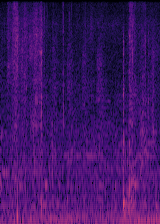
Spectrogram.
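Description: A couple of light clicks from hands handling parts at a brake caliper, one about a quarter second in and one near the end, over a faint low hum.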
